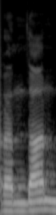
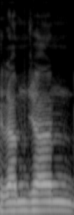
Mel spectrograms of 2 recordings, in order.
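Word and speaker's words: رمضان: यहाँ का वर्ड है, वहाँ रमदान बोलते हैं। अब यहाँ के लोग भी वो कॉपी करने लगे जब से ऑब्वियसली इनको कुछ चीज़ें पता चली हैं कि रमज़ान मतलब प्रोनाउंसिएशन का है, वहाँ पे जा नहीं है, डी बोलते हैं वहाँ पे।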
